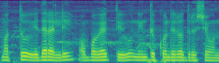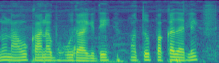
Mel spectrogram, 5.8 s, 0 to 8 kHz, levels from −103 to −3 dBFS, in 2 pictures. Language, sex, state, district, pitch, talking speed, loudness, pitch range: Kannada, male, Karnataka, Koppal, 140 Hz, 105 wpm, -18 LUFS, 135-150 Hz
